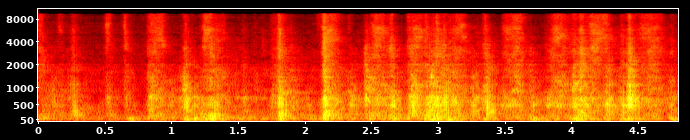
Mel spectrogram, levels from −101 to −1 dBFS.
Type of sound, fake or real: fake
